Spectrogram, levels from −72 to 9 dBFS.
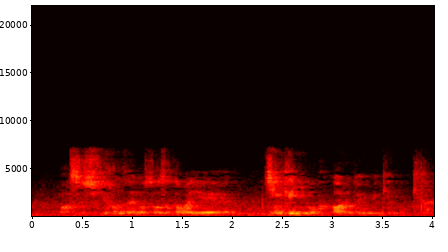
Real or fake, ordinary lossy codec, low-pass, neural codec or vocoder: real; none; 7.2 kHz; none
